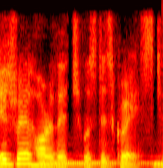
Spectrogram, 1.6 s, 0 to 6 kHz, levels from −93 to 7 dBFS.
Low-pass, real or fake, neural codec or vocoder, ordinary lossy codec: 5.4 kHz; fake; codec, 44.1 kHz, 2.6 kbps, SNAC; AAC, 48 kbps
